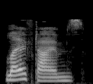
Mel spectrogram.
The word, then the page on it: lifetimes: British English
